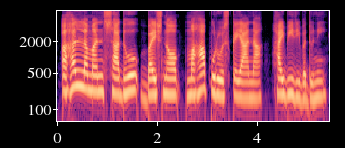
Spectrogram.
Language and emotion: Manipuri, neutral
